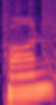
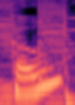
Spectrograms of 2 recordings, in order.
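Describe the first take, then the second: First: The first syllable has a short 'o' vowel. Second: The first syllable has a long 'oh' vowel. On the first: The speaker calls it right. "more like C O N" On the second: The speaker calls it wrong. "the co- like I would pronounce that cone"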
